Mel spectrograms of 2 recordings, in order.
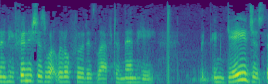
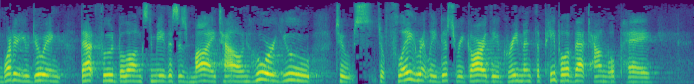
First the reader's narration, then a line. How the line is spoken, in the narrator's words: the Rakshasa bellows out and accuses him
